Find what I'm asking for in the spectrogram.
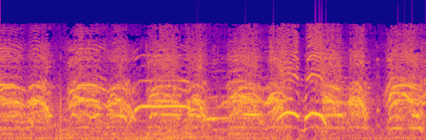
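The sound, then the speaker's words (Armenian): Angry crowd holding posters shouts at the accused in a courthouse courtyard, with many loud overlapping voices yelling in rising and falling cries that continue almost without pause. “Դատարանի բակում հավաքված ամբոխը մատիվ պաստառներով կոչերանում դատապարտել Լևոն Ավակյանին եւ դիմավորեց մեղադրյալին բղավոցներով։”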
